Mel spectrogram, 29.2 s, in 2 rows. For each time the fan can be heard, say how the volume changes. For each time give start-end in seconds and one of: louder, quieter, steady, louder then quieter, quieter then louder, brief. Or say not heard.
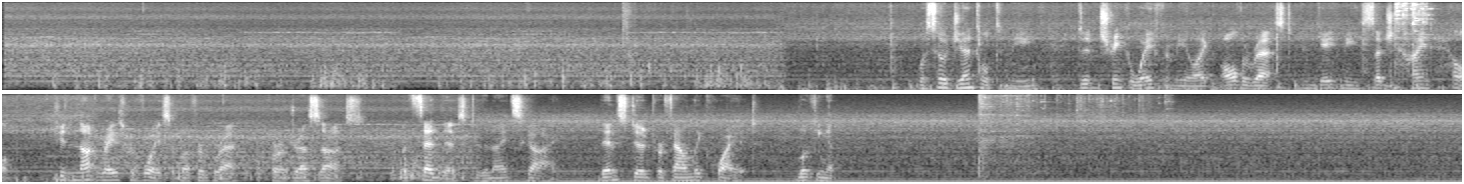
0.0-29.1 quieter.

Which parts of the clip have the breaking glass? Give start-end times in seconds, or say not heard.
6.2-7.0, 13.9-14.3, 24.4-26.3.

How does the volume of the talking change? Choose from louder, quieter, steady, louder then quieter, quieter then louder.
steady.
